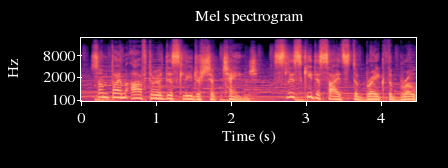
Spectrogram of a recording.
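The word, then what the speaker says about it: Sliske: He's also very close to my heart due to me pronouncing his name Slisk when I made my first ever lore video, which basically got me cancelled by half the viewership.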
